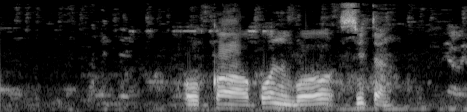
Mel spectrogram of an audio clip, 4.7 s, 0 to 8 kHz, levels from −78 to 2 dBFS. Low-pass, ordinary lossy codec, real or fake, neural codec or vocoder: 7.2 kHz; MP3, 48 kbps; real; none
